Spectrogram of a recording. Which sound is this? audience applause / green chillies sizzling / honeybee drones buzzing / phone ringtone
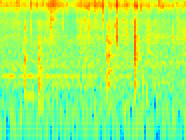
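green chillies sizzling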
